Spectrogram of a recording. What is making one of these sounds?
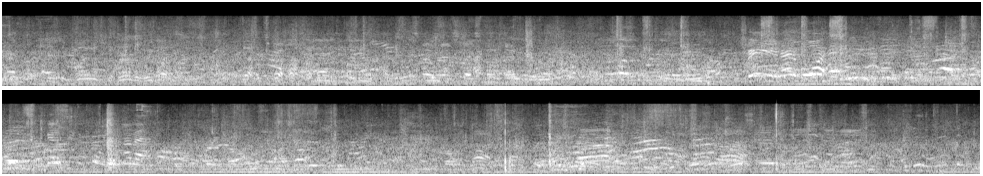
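Several men talk and call out outdoors.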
